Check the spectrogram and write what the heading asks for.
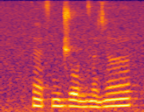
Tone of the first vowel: falling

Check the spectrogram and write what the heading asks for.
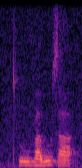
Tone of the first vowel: low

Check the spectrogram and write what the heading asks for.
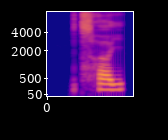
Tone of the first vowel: high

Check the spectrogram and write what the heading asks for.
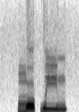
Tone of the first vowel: high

